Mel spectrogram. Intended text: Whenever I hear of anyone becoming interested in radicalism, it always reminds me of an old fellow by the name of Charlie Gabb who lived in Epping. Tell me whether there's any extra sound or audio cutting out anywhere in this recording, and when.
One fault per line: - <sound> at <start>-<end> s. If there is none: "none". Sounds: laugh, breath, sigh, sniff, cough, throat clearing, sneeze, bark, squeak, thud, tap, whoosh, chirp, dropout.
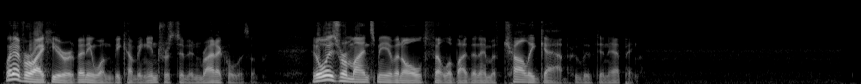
none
